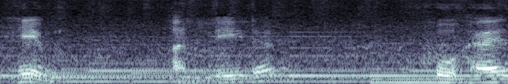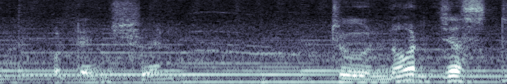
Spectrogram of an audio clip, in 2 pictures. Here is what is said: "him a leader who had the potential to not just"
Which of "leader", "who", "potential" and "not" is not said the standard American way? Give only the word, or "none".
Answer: potential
